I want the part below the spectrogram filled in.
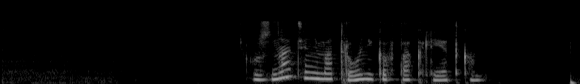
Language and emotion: Russian, neutral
